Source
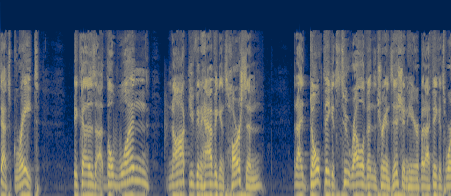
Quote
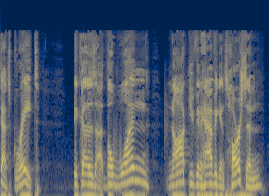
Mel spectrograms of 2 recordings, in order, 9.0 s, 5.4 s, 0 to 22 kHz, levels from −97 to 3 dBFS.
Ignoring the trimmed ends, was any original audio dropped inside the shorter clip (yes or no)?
no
